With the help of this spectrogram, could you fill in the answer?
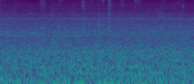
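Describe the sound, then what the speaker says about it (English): A Chicago L elevated train passes above the street downtown near Lake Street and Wabash Avenue in the Loop, giving a steady, loud rumbling roar that fills the whole stretch without any talking. "Look how beautiful the elevator train is. They call it L for short. It's elevated and it keeps going in circles here"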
